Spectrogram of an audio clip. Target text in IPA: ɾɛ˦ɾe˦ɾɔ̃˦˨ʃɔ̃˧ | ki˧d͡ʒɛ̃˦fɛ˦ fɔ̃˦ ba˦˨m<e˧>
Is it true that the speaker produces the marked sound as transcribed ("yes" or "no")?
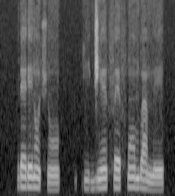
yes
